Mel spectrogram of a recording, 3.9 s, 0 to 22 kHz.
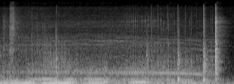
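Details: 1996 Cadillac Fleetwood Brougham, newly rebuilt trunk pull-down motor bench-tested: steady electric motor hum for about three seconds, then a clean clunk as it stops; pull-down motor working properly.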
